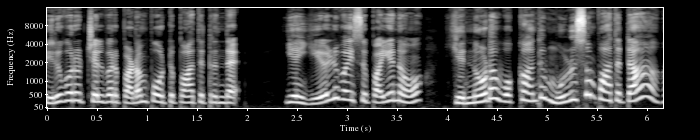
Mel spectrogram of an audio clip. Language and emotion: Tamil, surprised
